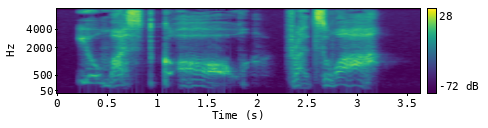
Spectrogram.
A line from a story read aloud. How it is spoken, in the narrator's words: Martel rasped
